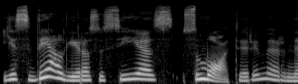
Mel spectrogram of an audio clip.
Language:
Lithuanian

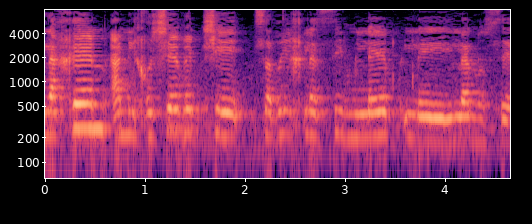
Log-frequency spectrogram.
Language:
Hebrew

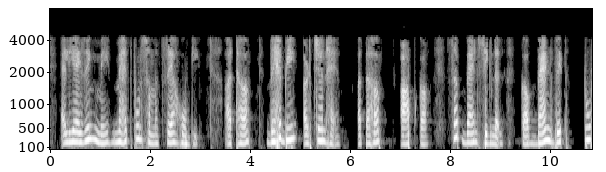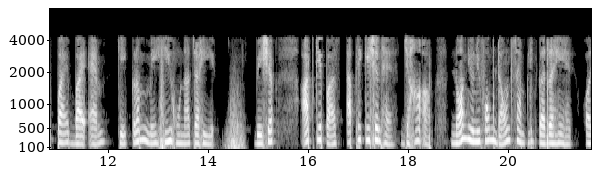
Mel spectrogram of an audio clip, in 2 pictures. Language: Hindi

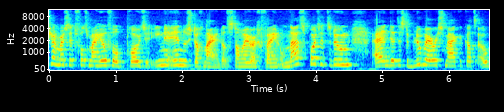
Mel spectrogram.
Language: Dutch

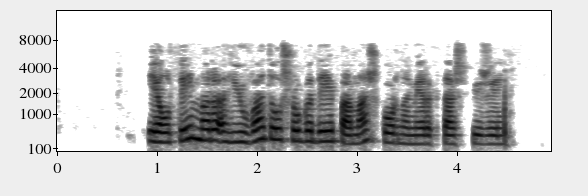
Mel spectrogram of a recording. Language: Mari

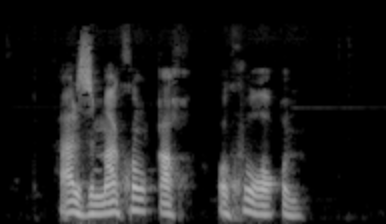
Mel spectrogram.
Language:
Kabardian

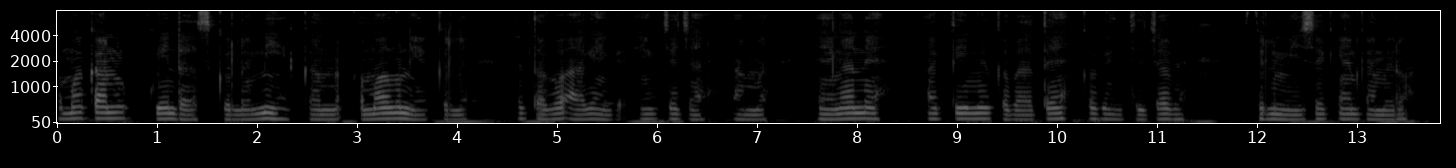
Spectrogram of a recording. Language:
Kalenjin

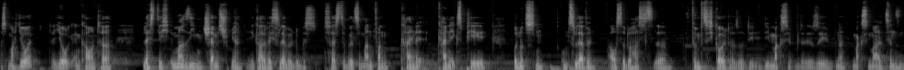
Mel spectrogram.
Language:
German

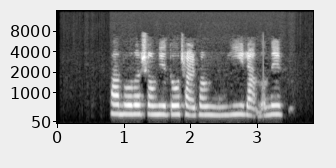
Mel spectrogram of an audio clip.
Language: Chinese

